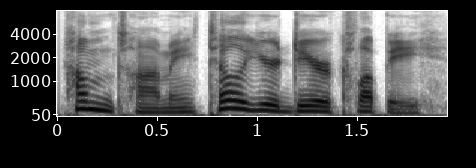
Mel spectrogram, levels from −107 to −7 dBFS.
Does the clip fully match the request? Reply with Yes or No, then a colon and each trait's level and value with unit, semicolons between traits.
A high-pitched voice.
No: medium, 145 Hz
